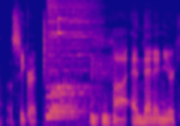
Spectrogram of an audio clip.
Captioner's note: laughs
